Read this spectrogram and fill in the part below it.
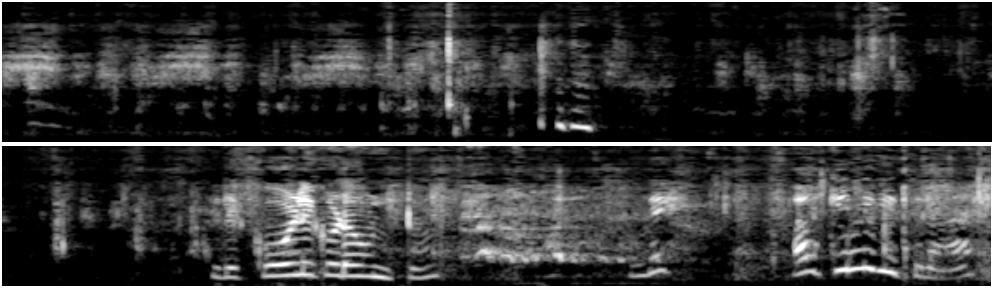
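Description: A chicken clucks softly nearby.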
